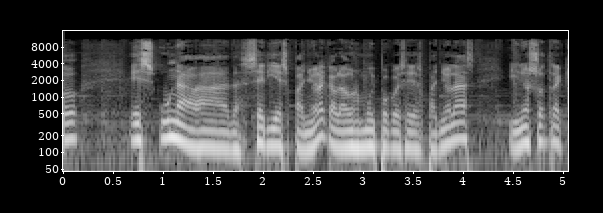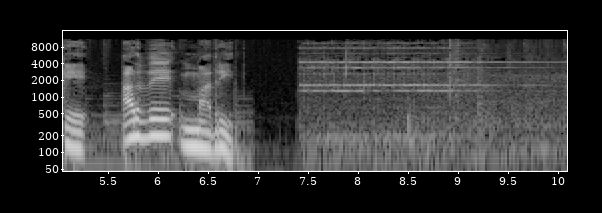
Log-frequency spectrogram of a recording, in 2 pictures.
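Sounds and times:
speech: 0.0s - 7.5s
telephone bell ringing: 7.4s - 10.0s.

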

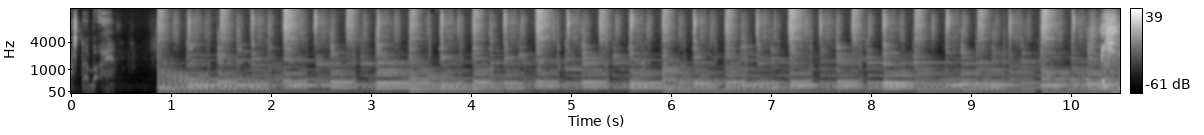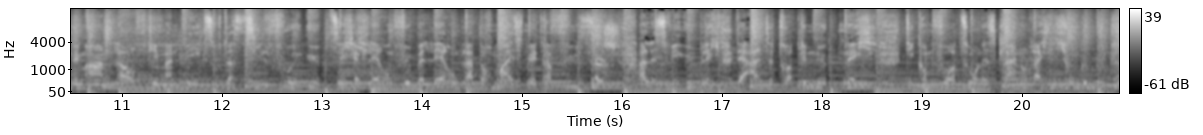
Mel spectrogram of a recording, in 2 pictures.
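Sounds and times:
speech: 0.0s - 0.5s, 11.3s - 20.9s
steady drum beat in a self-made song demo intro: 0.9s - 20.9s
bass line in a self-made song demo intro: 10.2s - 20.9s.

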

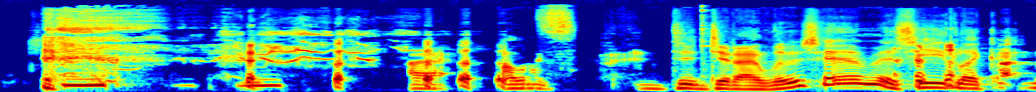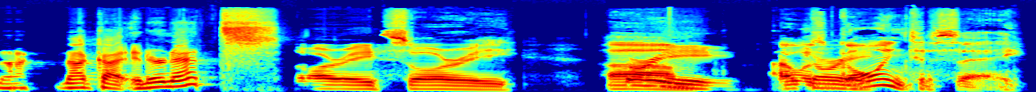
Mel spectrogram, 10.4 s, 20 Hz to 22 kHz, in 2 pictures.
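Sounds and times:
laughter: 0.2s - 2.7s, 4.4s - 5.4s
harsh hacking cough: 0.2s - 3.2s
speech: 0.2s - 10.3s.

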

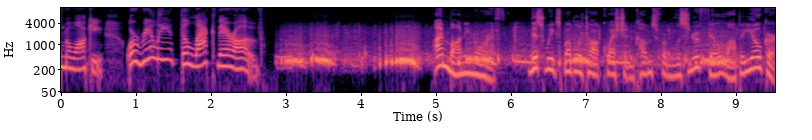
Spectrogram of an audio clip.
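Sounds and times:
speech: 0.0s - 2.8s, 5.0s - 9.5s
pigeons cooing: 2.9s - 9.5s.

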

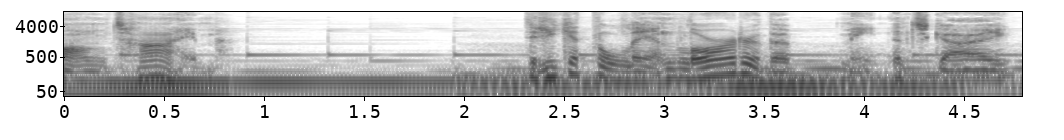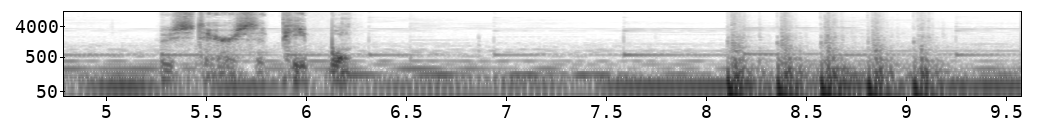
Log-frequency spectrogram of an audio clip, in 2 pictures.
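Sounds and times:
speech: 0.0s - 0.9s, 2.3s - 6.4s
banging heavily on a front door: 8.1s - 9.4s.

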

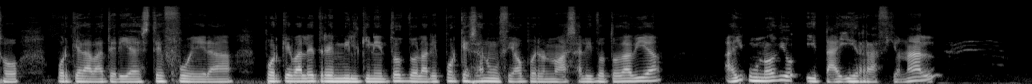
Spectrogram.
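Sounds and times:
speech: 0.0s - 9.5s
pet cat meowing: 9.4s - 10.2s.

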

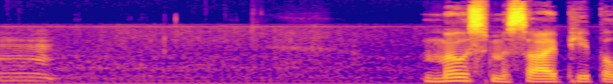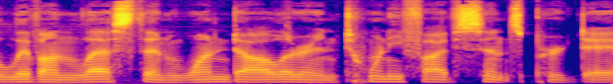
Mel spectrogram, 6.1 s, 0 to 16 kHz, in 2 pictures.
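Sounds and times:
cow mooing: 0.0s - 0.3s
steady low hum: 0.0s - 6.1s
speech: 2.1s - 6.1s.

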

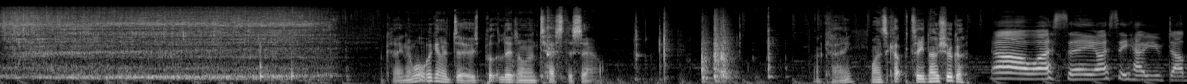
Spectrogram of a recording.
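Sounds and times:
tap water pouring into a metal kettle: 0.0s - 3.8s
speech: 3.9s - 6.2s, 8.3s - 11.8s.

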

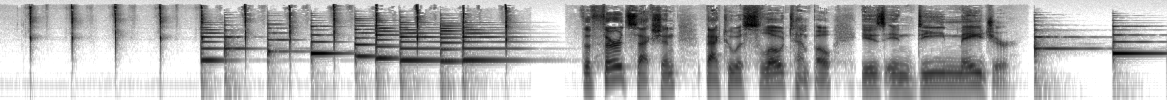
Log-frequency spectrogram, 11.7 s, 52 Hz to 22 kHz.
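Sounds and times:
crisp finger snaps marking the beats: 0.2s - 5.3s
speech: 5.8s - 10.2s.

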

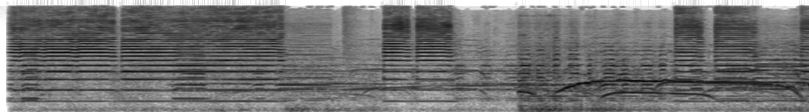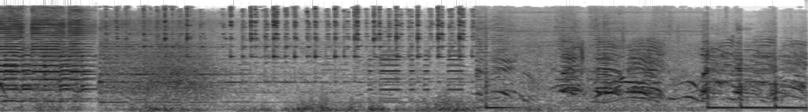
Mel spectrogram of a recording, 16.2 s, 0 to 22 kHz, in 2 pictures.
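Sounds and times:
truck air horns blaring in a protest convoy in Ottawa Canada: 0.1s - 14.4s
low traffic rumble: 0.1s - 16.1s
sliding wavering tones: 9.1s - 13.0s.

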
